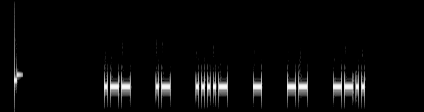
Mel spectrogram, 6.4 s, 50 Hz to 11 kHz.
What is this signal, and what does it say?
Morse code, heard as a keyed tone, about 28 wpm, spaced as for 16 wpm, 700 Hz. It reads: WA4TMZ
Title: USA Call Signs - 3x Character Spacing - 28wpm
